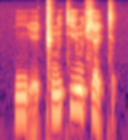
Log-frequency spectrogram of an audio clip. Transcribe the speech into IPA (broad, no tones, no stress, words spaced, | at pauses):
ɲḛ ǁũcjũɕæc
